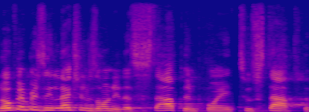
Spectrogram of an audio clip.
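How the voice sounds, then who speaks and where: In a very clean recording with a silent background, someone speaks in an American accent at a moderate pace with ordinary pitch variation. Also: man. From Detroit, Michigan. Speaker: political organizer. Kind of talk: rally speech.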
